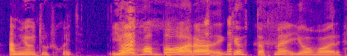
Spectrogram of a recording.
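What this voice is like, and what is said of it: Östergötland Swedish dialect, slight lisp. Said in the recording (Swedish): “det här med din dialekt ... jag läspar ... Som pratar östgötska”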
